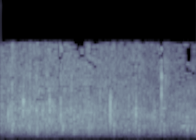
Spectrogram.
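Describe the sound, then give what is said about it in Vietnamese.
Audience applause after a song at a Vu Lan rose-pinning ceremony at a monastery. A dense, even wash of clapping holds steady throughout, with no pauses or voices. “Xin quý vị cho một tràng pháo tay.”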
